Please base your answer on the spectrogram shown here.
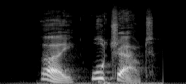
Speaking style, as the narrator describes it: a voice cried out to her

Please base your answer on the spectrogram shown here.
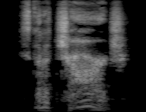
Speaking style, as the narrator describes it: he whispered

